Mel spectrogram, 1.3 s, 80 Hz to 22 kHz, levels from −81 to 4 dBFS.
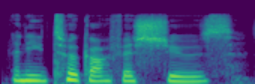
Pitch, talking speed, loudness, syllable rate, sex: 205 Hz, 280 wpm, -18 LUFS, 5.4 syllables/s, female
